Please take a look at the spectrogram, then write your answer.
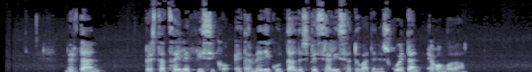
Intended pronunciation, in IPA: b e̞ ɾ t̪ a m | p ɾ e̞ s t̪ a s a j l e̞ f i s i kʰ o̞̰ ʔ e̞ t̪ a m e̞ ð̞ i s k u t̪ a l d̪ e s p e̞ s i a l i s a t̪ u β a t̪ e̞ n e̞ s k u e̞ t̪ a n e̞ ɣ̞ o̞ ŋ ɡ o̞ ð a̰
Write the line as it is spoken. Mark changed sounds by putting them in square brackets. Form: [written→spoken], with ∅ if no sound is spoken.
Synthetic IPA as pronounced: b e̞ ɾ t̪ a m | p ɾ e̞ s t̪ a [s→t͡s] a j l e̞ f i s i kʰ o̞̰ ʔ e̞ t̪ a m e̞ ð̞ i [s→∅] k u t̪ a l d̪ e s p e̞ s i a l i s a t̪ u β a t̪ e̞ n e̞ s k u e̞ t̪ a n e̞ ɣ̞ o̞ ŋ ɡ o̞ ð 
